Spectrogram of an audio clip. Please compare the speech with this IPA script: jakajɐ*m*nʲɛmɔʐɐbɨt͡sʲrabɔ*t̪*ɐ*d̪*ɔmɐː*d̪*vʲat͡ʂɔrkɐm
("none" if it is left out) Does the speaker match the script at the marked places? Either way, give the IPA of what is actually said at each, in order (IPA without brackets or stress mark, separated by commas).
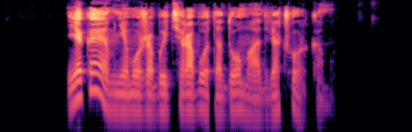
m, t̪, d̪, d̪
